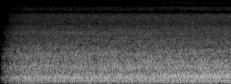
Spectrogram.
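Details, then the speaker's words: 2014 GMC Sierra with the engine off and the radiator fans still running, a steady even whooshing roar. Stated cause is a faulty coolant temperature sensor and a bad thermostat, both replaced as the fix: radiator fans running with engine off. "this is a 2014 GMC Sierra the engine is off but the radiator fans are still running so apparently this is a pretty common issue with these trucks"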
